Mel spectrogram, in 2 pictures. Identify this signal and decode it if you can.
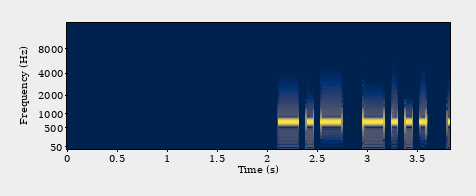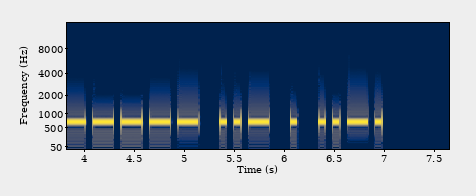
Morse code, heard as a keyed tone, about 17 wpm, 700 Hz. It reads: KB0UEF
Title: USA Call Signs - 6 Characters - Repeated 2x - 17wpm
